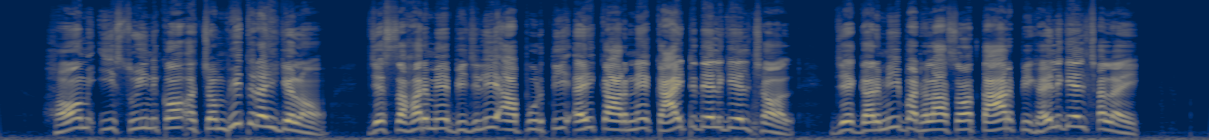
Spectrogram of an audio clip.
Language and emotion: Maithili, surprised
